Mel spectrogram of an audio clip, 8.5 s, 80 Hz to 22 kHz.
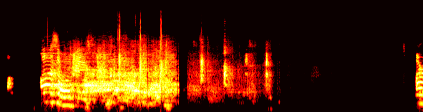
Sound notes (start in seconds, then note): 0.8 cheering and Applause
